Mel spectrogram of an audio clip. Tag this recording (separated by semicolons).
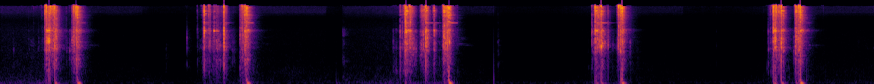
Firearm; Pistol; Gun; Weapon; Cocking; Hand-Gun; Cock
